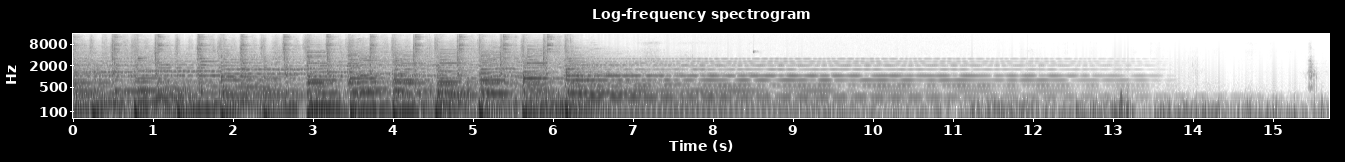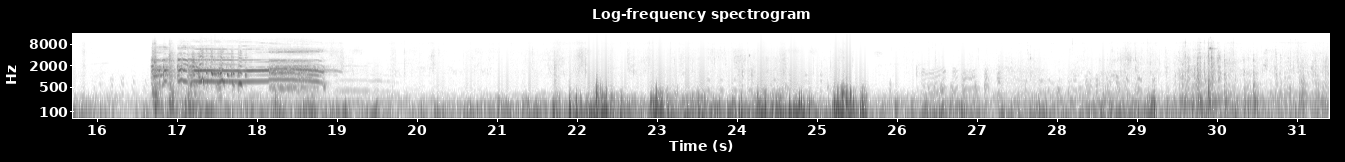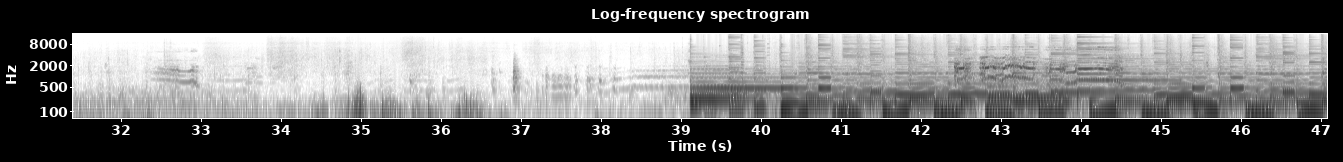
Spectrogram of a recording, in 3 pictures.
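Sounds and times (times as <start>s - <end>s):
low bumps: 0.0s - 10.6s
rooster crowing: 16.7s - 19.1s, 42.4s - 44.8s
hens clucking: 35.5s - 39.4s.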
